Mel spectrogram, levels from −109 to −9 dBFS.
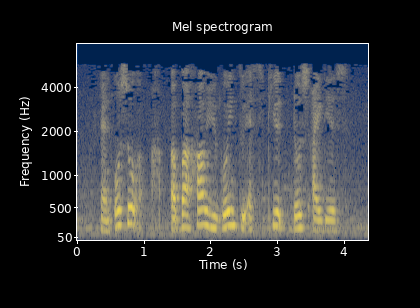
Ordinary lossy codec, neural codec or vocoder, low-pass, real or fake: MP3, 24 kbps; none; 7.2 kHz; real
